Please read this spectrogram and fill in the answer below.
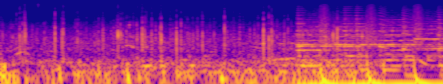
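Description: Rain falling steadily, with scattered sharp ticks of drops striking close by. At about three seconds electronic background music with a steady beat comes in.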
